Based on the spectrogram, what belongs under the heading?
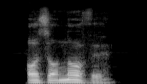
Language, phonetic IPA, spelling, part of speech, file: Polish, [ˌɔzɔ̃ˈnɔvɨ], ozonowy, adjective, Pl-ozonowy.ogg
